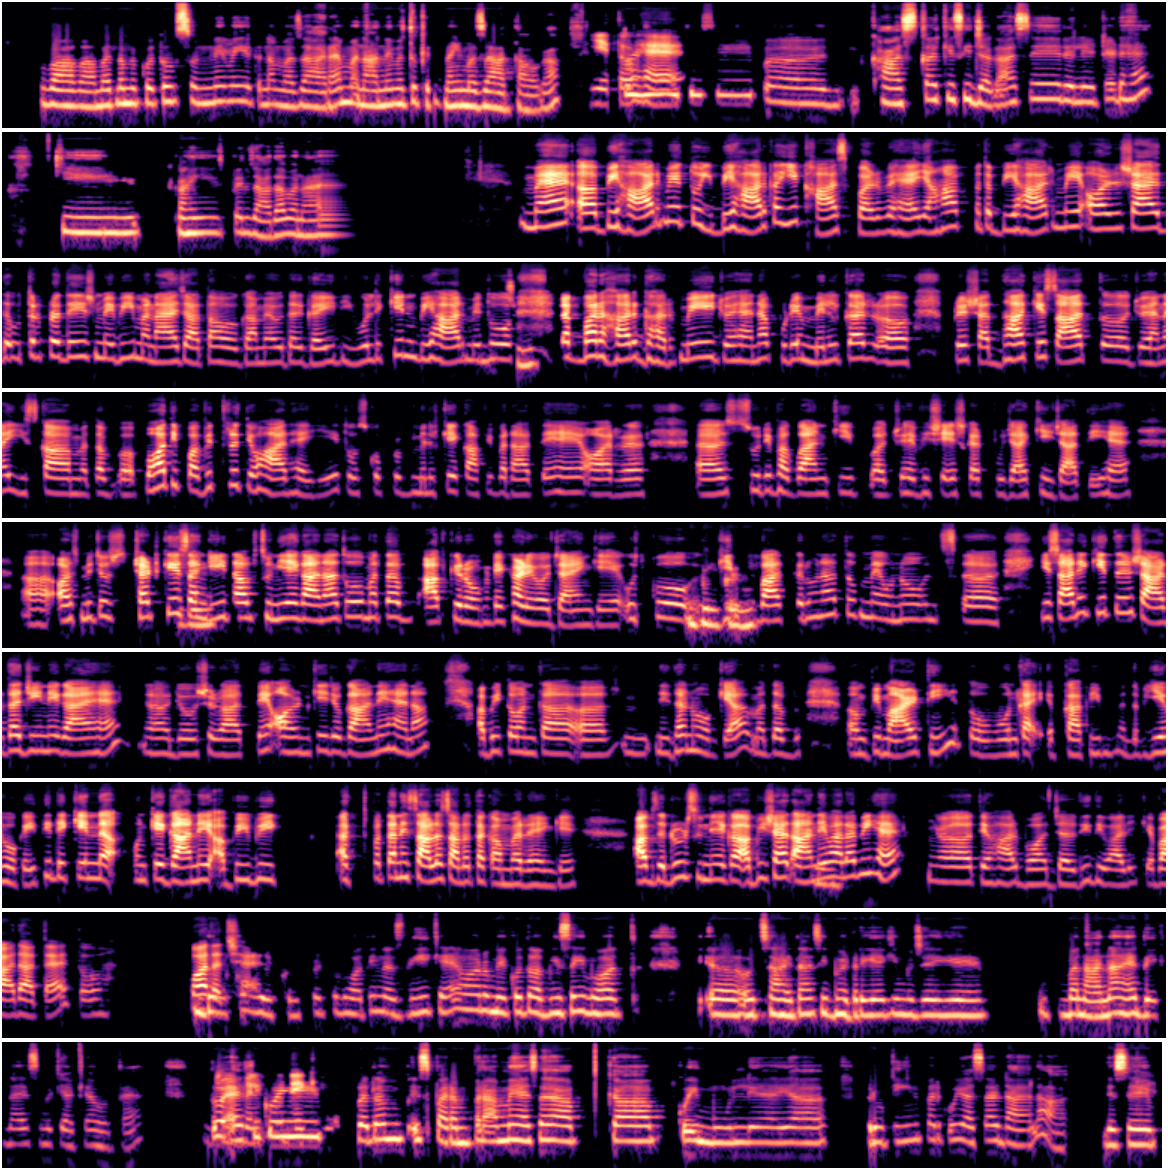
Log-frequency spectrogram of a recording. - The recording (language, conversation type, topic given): Hindi, podcast, बचपन में आपके घर की कौन‑सी परंपरा का नाम आते ही आपको तुरंत याद आ जाती है?
- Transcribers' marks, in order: tapping; in English: "रिलेटेड"; in English: "रूटीन"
